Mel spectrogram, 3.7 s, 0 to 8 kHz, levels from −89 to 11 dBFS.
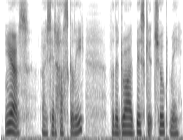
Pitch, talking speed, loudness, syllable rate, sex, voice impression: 165 Hz, 165 wpm, -21 LUFS, 5.2 syllables/s, female, very feminine, slightly young, thin, tensed, slightly powerful, bright, soft, very clear, very fluent, slightly raspy, very cute, intellectual, very refreshing, sincere, calm, very friendly, very reassuring, unique, elegant, slightly wild, very sweet, lively, kind, slightly modest, light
